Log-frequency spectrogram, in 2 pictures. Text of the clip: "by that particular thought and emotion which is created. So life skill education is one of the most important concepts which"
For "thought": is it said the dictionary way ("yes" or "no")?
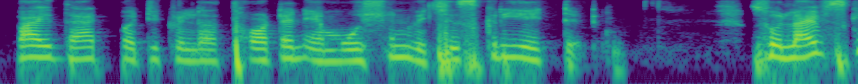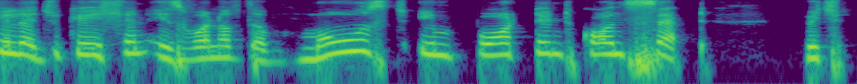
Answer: no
